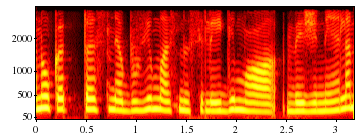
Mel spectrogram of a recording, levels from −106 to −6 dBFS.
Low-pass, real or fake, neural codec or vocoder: 3.6 kHz; fake; codec, 16 kHz, 2 kbps, X-Codec, HuBERT features, trained on balanced general audio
